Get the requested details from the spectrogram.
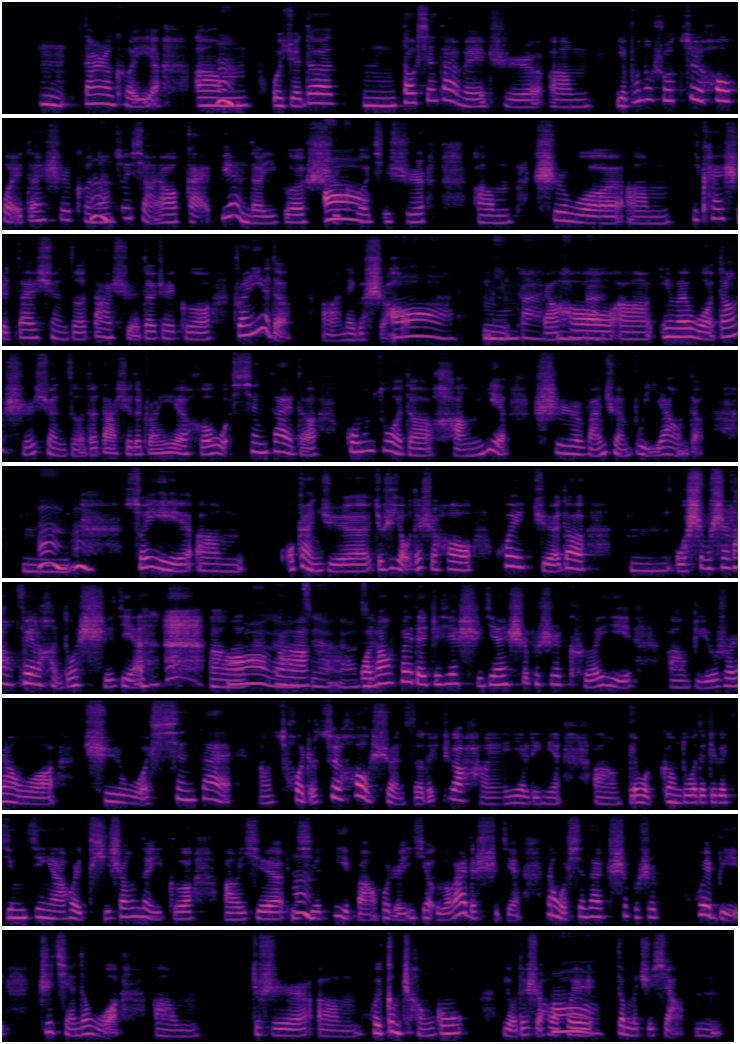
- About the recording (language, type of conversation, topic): Chinese, podcast, 你最想给年轻时的自己什么建议？
- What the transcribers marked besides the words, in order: chuckle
